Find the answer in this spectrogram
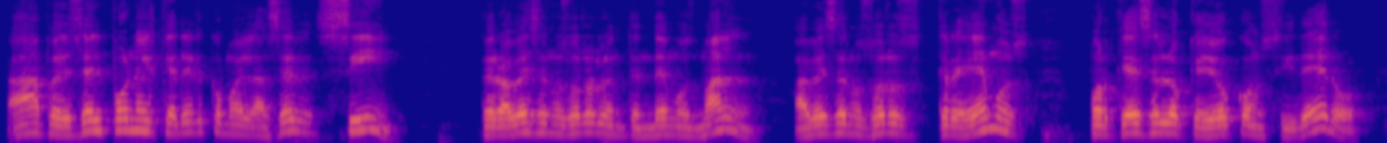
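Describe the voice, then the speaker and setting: A man's voice: on the high side, normal speed, darkish tone. An older man, a pastor, preaching an earnest testimony sermon full of repetition and rhetorical questions.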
